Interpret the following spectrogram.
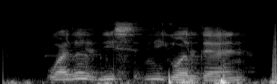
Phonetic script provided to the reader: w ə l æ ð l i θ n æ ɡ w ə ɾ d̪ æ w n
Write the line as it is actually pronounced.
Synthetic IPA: w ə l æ ð l i s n i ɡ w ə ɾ d̪ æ n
